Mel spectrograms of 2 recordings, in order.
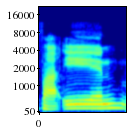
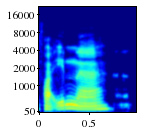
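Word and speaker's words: فإن: Ini fa'in, Mbak, bukan fa'inna.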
